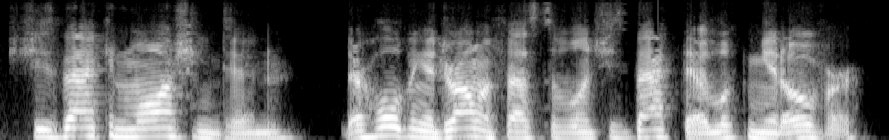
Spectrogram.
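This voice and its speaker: An American actor playing an earnest, courteous and talkative director of a drama school in an old radio drama. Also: male voice, mid-range voice, brisk, no room sound, natural voice. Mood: puzzled, chatty. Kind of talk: 1950s radio acting. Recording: dull, dry old radio recording.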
